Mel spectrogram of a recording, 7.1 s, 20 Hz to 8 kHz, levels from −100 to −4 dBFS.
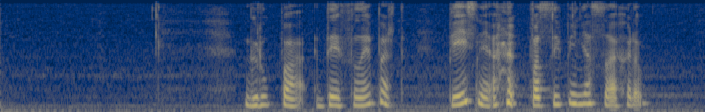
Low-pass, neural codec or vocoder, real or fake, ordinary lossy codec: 7.2 kHz; codec, 16 kHz, 16 kbps, FreqCodec, larger model; fake; none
